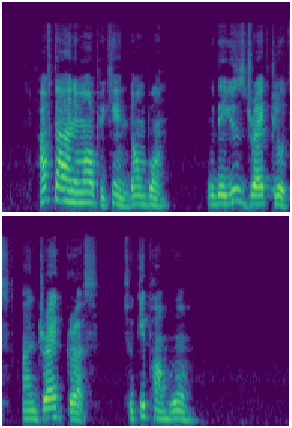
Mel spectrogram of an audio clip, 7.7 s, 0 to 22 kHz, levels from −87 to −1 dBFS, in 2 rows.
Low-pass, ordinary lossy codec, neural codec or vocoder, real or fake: 14.4 kHz; Opus, 64 kbps; vocoder, 44.1 kHz, 128 mel bands, Pupu-Vocoder; fake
